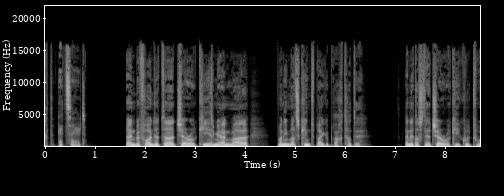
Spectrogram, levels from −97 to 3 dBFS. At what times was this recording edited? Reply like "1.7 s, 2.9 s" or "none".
3.3 s, 4.6 s, 7.4 s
